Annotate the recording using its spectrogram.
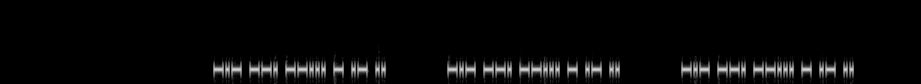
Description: Morse code, heard as a keyed tone, about 40 wpm, 700 Hz. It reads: KG7TAI KG7TAI KG7TAI
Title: USA Call Signs - 6 Characters - Repeated 3x - 40wpm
